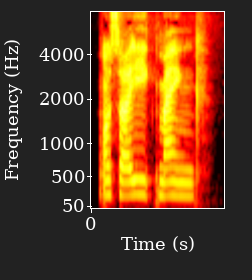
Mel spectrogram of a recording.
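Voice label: "Mosaiikmäng", Estonian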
